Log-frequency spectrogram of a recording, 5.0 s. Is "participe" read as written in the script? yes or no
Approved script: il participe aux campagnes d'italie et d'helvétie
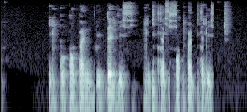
no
